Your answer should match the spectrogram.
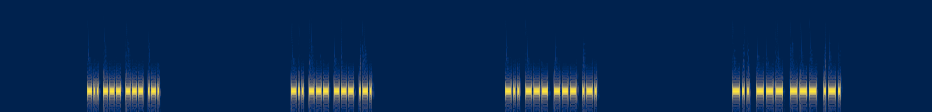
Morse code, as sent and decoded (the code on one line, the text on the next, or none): -.. --- --- .-. / -.. --- --- .-. / -.. --- --- .-. / -.. --- --- .-.
DOOR DOOR DOOR DOOR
